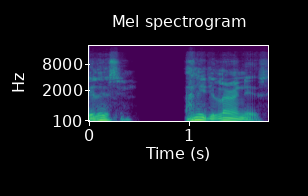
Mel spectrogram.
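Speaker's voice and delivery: acted, weepy, crying and pleading voice. Retelling a student begging a teacher for lessons: imitating the Karate Kid crying. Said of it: "he's crying like".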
